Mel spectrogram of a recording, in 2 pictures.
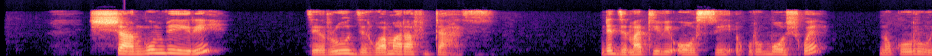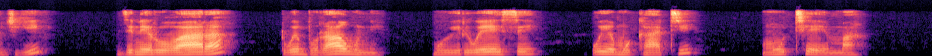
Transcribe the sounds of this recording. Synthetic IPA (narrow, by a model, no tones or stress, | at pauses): ʃaŋɡumbiɾi | d͡ze̞rud͡zirwamaɾafutasi̥ | nde̞d͡ze̞matiʋiʔo̞se̞ḛkuruɓo̞ʃwe̞ | no̞kurud͡ʒɡi | d͡zine̞ruʋaɾa | rwe̞bʱurauni | muʋiɾiwe̞se̞ | uje̞mukatʰi | mutʰe̞ːma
